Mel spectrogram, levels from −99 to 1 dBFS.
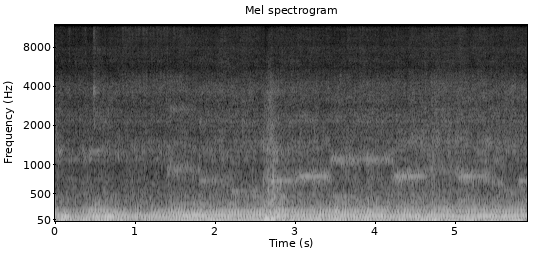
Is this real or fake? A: fake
